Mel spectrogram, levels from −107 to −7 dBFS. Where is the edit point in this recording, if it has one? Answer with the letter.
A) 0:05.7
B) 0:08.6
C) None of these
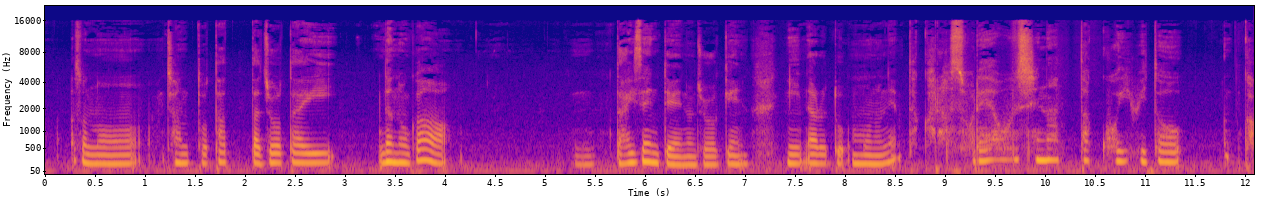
B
